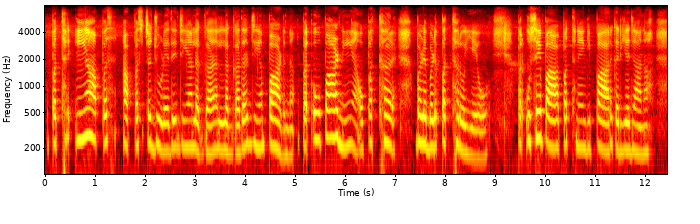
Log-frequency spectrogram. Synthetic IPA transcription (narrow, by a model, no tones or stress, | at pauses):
oːpət̪ʰːəɾɪːãːpəsaːpəst͡ʃəd͡ʒʊɽeːd̪eːd͡ʒɪjãːləɡaləɡãːd̪aːd͡ʒɪjãːpaːɽnapəɾoːpaːɽniːɛːʔoːpət̪ʰːəɾɛbəɽeːbəɽeːpət̪ʰːəɾɦoːiːeːoːpəɾʊseːpaːpət̪ʰːɾẽːɡiːpaːɾkəɾɪjeːd͡ʒaːnaː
